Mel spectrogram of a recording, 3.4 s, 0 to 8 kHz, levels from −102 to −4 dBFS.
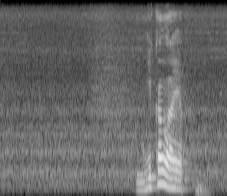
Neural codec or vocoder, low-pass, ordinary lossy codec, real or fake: none; 7.2 kHz; none; real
